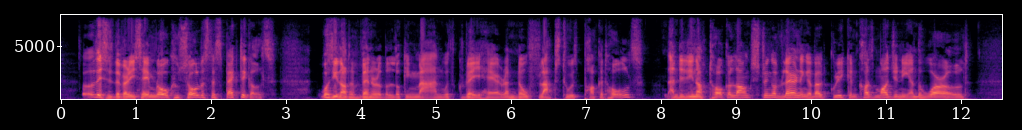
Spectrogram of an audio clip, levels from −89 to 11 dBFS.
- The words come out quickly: Yes, fast, 215 wpm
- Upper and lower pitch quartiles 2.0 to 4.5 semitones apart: No, average, 5.0 semitones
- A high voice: No, medium, 140 Hz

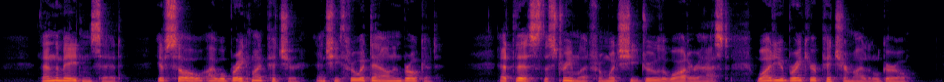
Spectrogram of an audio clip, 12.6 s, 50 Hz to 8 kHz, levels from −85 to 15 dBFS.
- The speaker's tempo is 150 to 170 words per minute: No, average, 185 wpm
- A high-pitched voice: No, low, 100 Hz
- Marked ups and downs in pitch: Yes, wide, 5.8 semitones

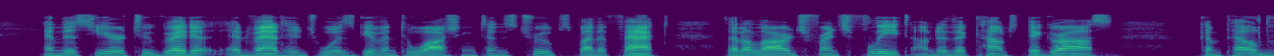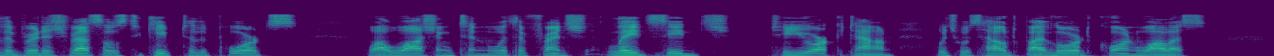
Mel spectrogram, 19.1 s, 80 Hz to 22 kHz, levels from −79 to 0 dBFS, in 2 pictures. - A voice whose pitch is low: Yes, low, 120 Hz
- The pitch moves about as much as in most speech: No, narrow, 2.2 semitones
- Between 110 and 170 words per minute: Yes, average, 155 wpm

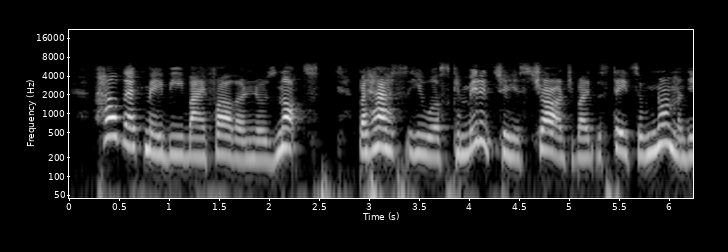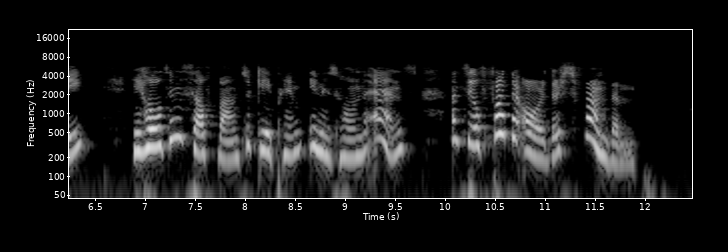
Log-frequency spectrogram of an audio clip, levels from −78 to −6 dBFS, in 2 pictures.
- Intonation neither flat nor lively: No, wide, 6.1 semitones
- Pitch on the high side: Yes, high, 240 Hz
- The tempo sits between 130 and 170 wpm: No, average, 180 wpm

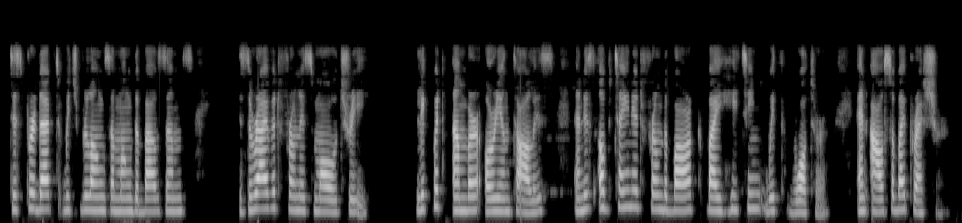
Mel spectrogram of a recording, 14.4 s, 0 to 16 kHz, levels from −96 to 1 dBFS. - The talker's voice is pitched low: No, high, 220 Hz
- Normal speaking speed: No, slow, 120 wpm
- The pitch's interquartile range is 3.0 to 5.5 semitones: No, narrow, 2.4 semitones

